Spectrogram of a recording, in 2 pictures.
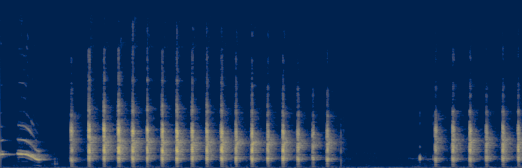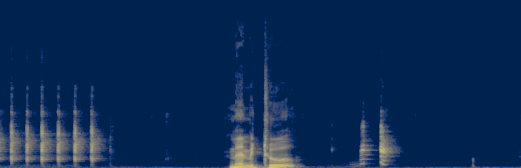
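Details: Pet parrot watching parrot videos on a phone chatters in two long runs of rapid, even clicking pulses, then lets out a harsh, loud squawk and a shorter rough call.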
